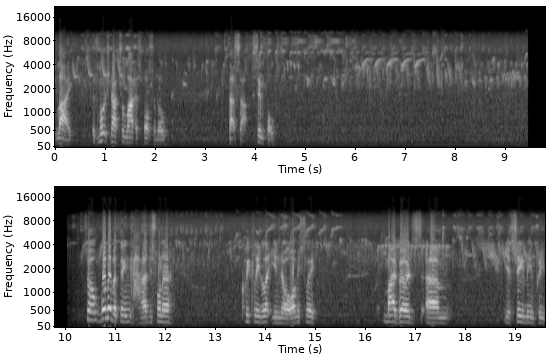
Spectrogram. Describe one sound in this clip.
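A man talks nearby in a calm, animated way.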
